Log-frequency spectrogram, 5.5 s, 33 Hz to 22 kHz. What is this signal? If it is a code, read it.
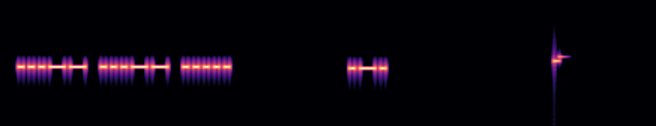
Morse code, heard as a keyed tone, about 28 wpm, 700 Hz. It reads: 335 R
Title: Worked All Europe DX Contest - QTC Exchange - 28wpm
